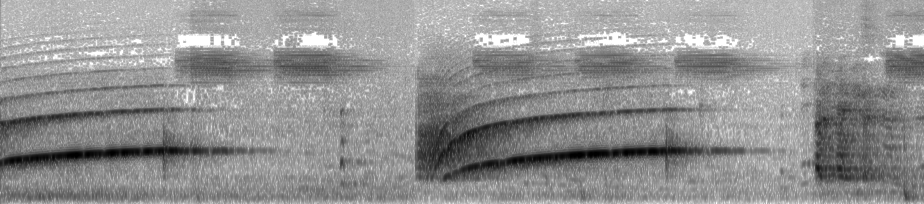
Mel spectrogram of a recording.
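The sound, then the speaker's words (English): A fire alarm in a church, not a drill, wails in loud rising sweeps, repeating roughly every four seconds, with a shrill pulsing beep sounding between the sweeps and faint voices underneath. “It's not a drill.”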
